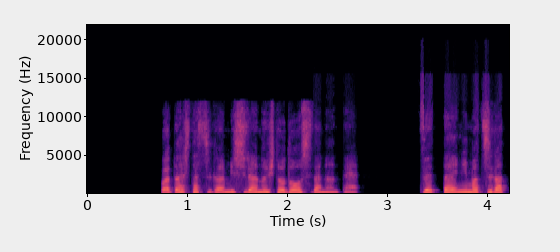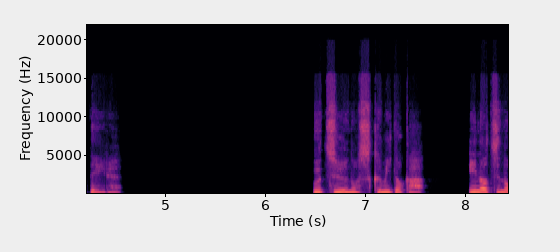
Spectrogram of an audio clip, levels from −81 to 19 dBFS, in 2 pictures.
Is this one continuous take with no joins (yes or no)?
yes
